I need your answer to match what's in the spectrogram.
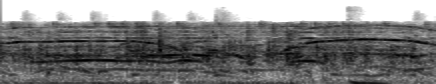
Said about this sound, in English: Give a big round of applause, y'all.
